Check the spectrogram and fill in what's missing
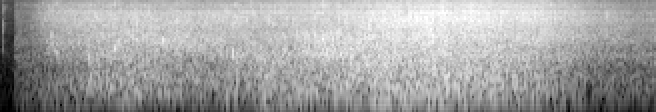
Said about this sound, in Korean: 아, 시원한 파도 소리네요. 그렇죠? 네, 보물 소리 한번 다시 한번 들어볼까요? 시원한 파도 소리.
